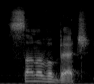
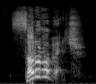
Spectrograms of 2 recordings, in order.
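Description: First: Soft, grumbled swearing; muttered curse. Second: High, loud cursing outburst; exasperated yell. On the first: Host cursing the absent co-worker, quiet mutter. Repeats curse under breath. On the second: Host cursing a co-worker with the night off, exasperated yell. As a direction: yell the curse in frustration. Yelling at absent producer. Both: Acted.

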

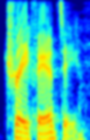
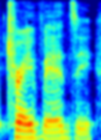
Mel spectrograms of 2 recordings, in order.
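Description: First: Put-on Trey Fancy in a hammy French accent; mock French accent. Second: Put-on Trey Fancy in a hammy French accent, a laugh first; mock French accent. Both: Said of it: "watched enough Fancy Nancy".

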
